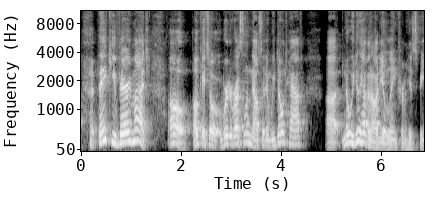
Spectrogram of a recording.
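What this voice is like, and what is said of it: Usual voice. Nothing is said of it.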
